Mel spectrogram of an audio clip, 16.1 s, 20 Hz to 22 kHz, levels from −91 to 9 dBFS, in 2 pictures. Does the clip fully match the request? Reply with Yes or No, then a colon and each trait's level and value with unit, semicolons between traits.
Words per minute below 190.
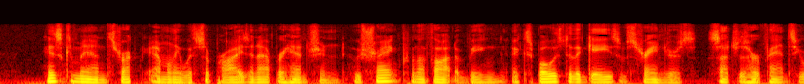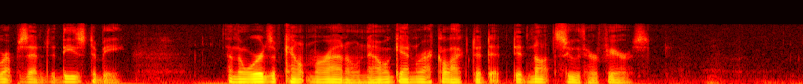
Yes: average, 160 wpm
